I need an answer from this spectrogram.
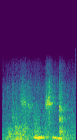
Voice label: soup slowed down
